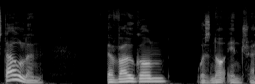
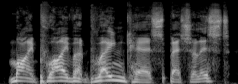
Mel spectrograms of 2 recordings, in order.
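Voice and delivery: Vogon voice; 4 dB louder, slower than usual. A narrator's reading. Vogon quoted by narrator.

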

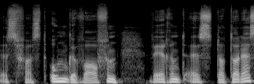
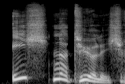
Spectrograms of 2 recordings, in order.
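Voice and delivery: high, louder indignant cry; entrüstet; 11 semitones higher, 5 dB louder than usual. A narrator's reading. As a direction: throw it back, affronted. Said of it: "rief sie entrüstet". (entrüstet ausgerufen)

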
